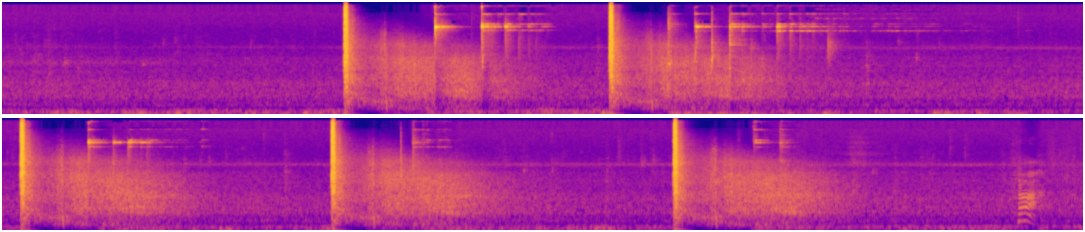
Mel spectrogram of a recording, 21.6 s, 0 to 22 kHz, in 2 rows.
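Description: Five loud, sharp M1 Garand rifle shots ring out at an outdoor shooting range, spaced a few seconds apart, each with a trailing echo, while someone talks quietly between them.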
